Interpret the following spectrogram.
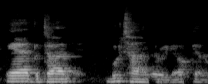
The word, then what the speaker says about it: Bhutan: year ago I don't if you remember that batan and batan Bhutan there we go got it right can't pronounce it that's why I couldn't go but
